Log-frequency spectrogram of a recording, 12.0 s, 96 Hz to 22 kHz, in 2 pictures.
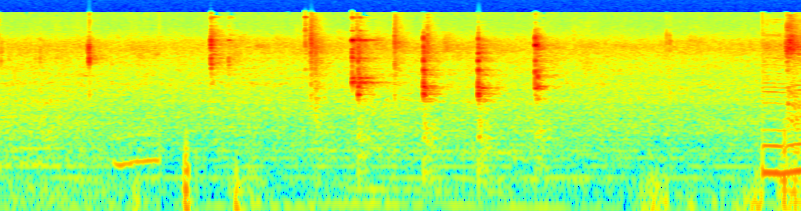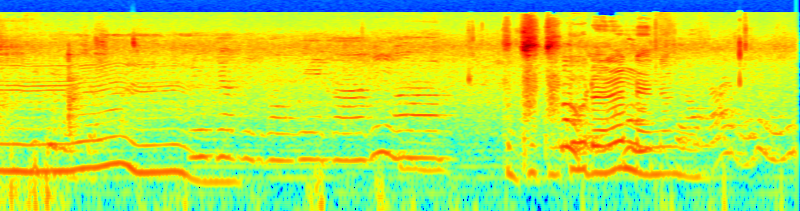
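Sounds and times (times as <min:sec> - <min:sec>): person humming: 0:00.8 - 0:01.3, 0:05.7 - 0:08.3, 0:09.8 - 0:11.0.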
